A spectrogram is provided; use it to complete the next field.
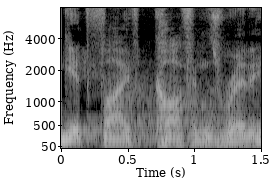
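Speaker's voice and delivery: very low, deep, very soft, almost silent. Opening a video with an impression of Hazer. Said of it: "That was my best Hazer impression".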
